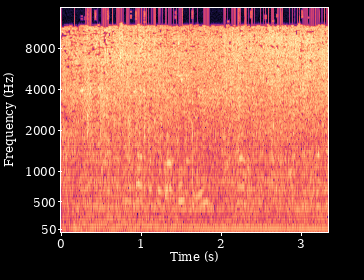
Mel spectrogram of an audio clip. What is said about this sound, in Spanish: Este sonido de las palas y de los tractores se ha repetido durante toda la mañana en los municipios de La Riada, en Valencia, o en la zona cero de la tragedia de la Dana, en Castilla-La Mancha.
